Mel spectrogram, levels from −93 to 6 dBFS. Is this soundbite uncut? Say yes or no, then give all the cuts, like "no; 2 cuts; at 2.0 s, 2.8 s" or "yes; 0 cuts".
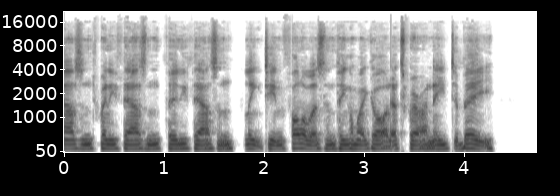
no; 2 cuts; at 1.8 s, 3.2 s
